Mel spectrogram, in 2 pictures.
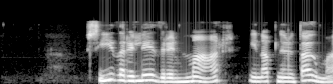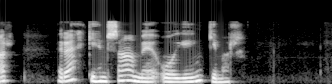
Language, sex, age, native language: Icelandic, female, 40-49, Icelandic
